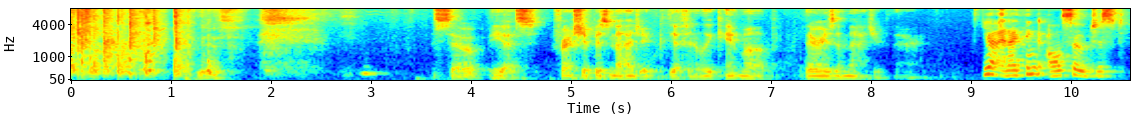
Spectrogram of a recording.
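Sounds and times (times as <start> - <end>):
golf clap: 0.0 - 1.6
speech: 1.2 - 1.7, 3.8 - 8.3, 9.1 - 10.5.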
